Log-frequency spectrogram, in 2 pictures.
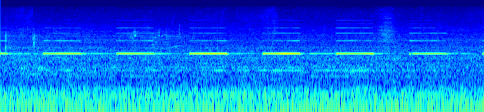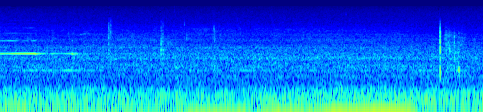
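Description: Vehicle reversing alarm beeping at a steady pitch, just under two beeps a second, stopping about seven seconds in. Under it runs a steady low rumble that swells for a few seconds near the end.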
